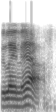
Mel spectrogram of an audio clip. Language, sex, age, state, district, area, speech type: Bodo, male, 18-30, Assam, Kokrajhar, rural, conversation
